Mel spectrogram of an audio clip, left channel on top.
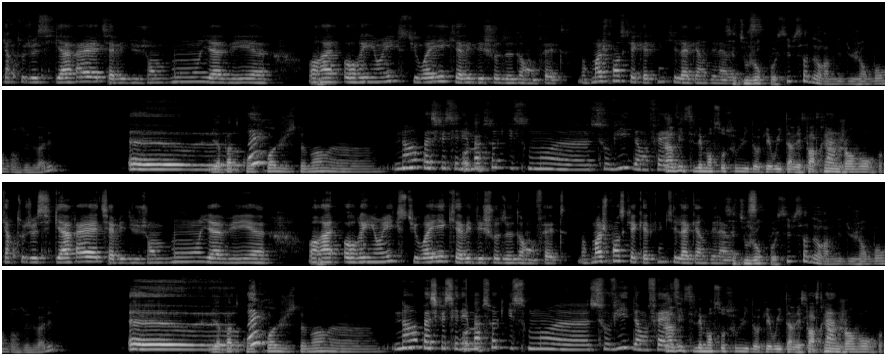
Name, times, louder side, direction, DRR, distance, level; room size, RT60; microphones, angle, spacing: voice 1, 0.0-7.4 10.1-11.4 12.7-15.5 17.1-17.2, right 3 dB, 75° right, 6 dB, 1.1 m, -30 dB
voice 2, 7.2-9.4 10.9-12.7 13.4-13.7 15.4-17.6, right 1 dB, 10° right, 7 dB, 0.5 m, -34 dB
13.0 x 4.5 x 3.4 m, 0.29 s
head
